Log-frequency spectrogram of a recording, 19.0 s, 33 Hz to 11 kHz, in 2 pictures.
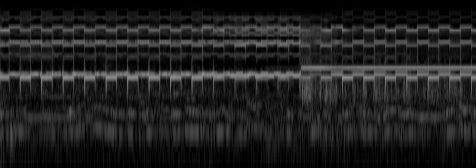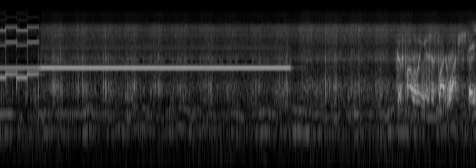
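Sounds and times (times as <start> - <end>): rapid alarm beeps: 0.0 - 15.4
steady warning alarm tone: 0.0 - 15.5
radio static hiss: 10.4 - 19.0.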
